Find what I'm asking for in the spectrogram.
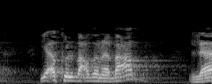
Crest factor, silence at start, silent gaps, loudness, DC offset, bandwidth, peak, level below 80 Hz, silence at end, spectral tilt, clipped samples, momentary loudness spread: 18 dB; 0.4 s; none; -20 LUFS; under 0.1%; 5.8 kHz; -4 dBFS; -64 dBFS; 0 s; -10.5 dB/octave; under 0.1%; 10 LU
